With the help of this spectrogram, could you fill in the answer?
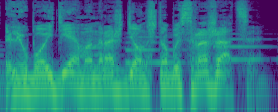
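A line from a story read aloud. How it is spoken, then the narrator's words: Growl from behind. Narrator (Russian): прорычал Рэмбо за моей спиной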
